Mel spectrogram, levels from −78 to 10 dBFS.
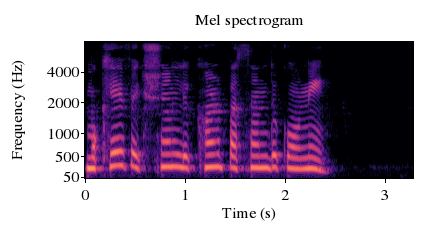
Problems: none marked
